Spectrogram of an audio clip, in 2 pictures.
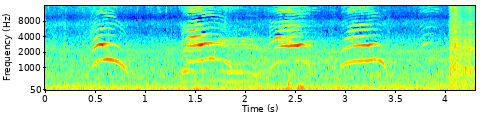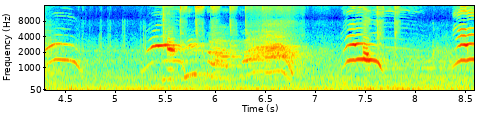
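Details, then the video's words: High, arched meows from abandoned kittens on a gate crying for their mother, repeated roughly once a second with a brief burst of noise in the middle. "Abandoned Kittens Are On Gate Meowing Loudly Calling Mom Cat"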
